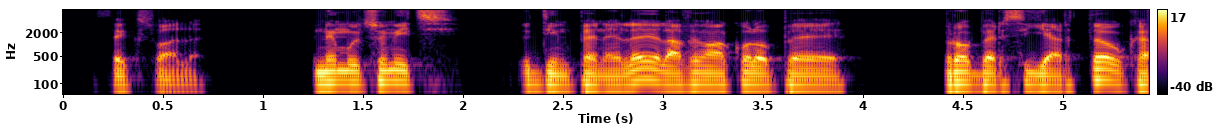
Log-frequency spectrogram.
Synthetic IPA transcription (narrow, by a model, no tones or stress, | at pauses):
se̞ksua̰lə̰ | ne̞mult̪sumit̪sʲ | d̪inpe̞ne̞le̞lave̞mako̞lo̞pe̞ | ro̞be̞rt̪siɡʲart̪əwka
